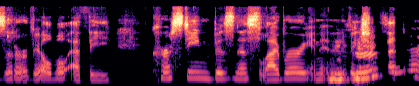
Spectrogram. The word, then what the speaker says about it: Kirstein: wealth of resources that are available at the Kirstein Business Library and Innovation Center. Am I pronouncing it correctly?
